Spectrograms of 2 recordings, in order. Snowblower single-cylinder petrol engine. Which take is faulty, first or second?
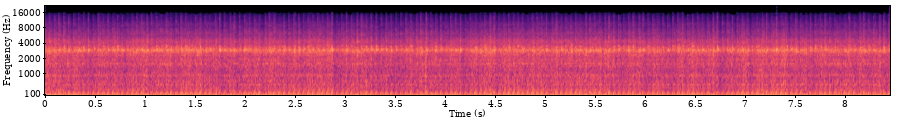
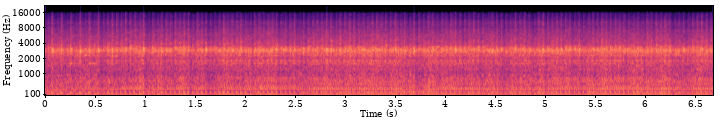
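second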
